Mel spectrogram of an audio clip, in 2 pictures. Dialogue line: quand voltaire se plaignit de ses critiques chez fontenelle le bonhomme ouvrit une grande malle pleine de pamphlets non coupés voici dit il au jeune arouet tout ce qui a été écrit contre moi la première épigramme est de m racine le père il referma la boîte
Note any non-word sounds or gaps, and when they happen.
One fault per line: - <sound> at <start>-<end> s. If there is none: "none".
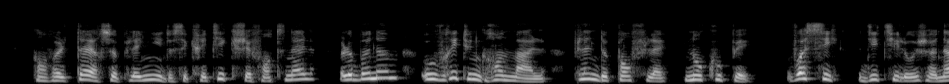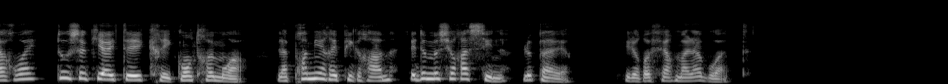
none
